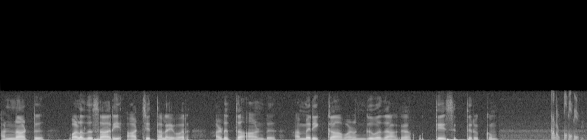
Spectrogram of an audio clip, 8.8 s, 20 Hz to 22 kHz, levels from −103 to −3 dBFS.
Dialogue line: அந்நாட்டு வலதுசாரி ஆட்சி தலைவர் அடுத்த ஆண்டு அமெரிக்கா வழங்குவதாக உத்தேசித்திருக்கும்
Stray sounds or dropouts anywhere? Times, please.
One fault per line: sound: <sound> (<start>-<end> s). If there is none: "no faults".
sound: chirp (8.3-8.8 s)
